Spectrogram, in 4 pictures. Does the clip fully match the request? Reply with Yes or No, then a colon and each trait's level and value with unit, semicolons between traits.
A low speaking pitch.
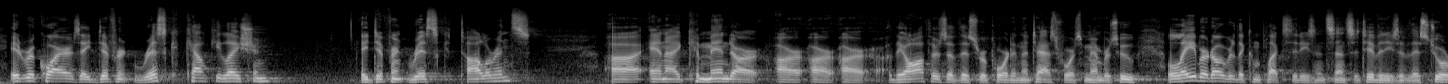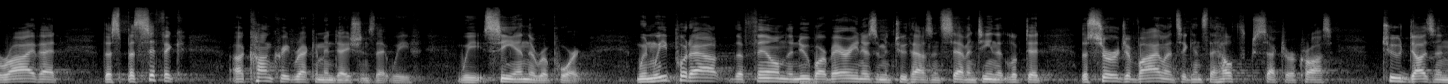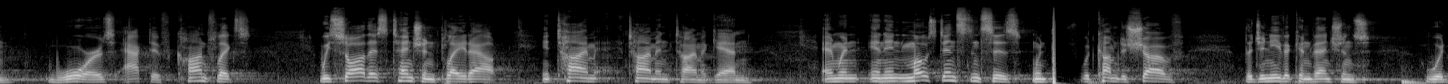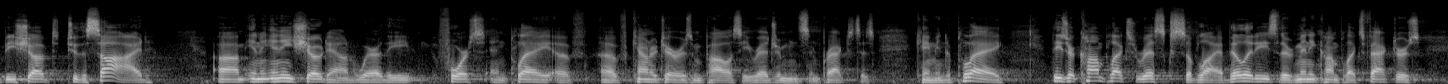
Yes: low, 120 Hz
